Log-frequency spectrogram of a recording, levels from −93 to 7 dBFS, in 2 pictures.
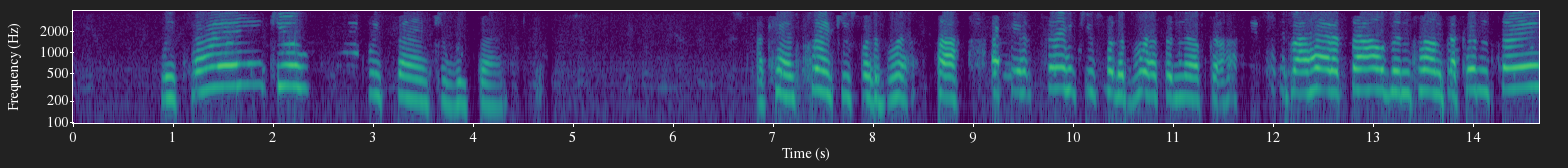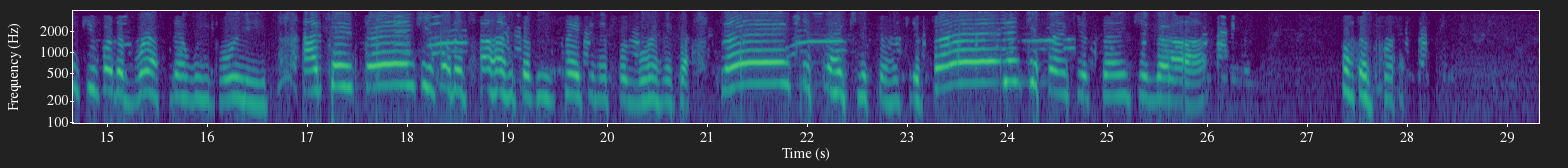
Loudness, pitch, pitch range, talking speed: -30 LUFS, 265 Hz, 225-310 Hz, 145 wpm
